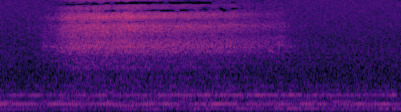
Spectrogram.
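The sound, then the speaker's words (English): A slow, deep inhale makes a soft, airy hiss that lasts about two seconds over a faint, low, steady hum. “And then taking one final deep breath in”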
